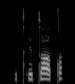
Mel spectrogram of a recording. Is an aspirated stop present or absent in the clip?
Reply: present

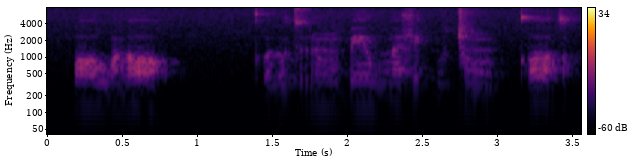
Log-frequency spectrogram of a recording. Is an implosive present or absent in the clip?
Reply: absent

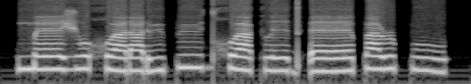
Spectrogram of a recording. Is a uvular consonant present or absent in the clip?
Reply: present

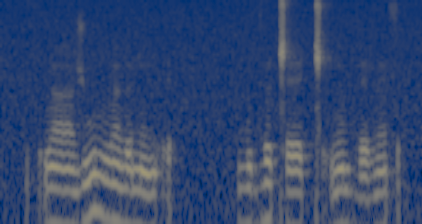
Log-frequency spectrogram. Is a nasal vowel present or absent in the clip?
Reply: present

